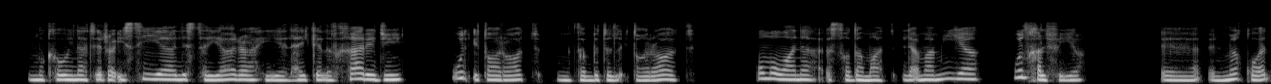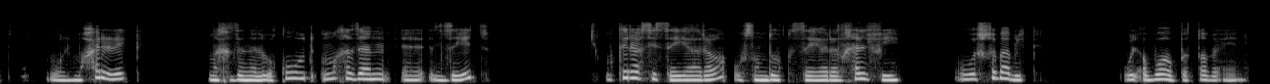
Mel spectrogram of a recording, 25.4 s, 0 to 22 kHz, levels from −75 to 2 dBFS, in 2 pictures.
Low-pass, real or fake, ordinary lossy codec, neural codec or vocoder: 7.2 kHz; fake; none; autoencoder, 48 kHz, 128 numbers a frame, DAC-VAE, trained on Japanese speech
